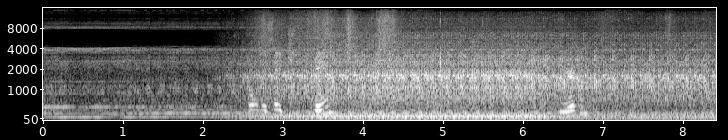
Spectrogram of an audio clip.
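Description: Toyota 76 series four-wheel drive's engine running steadily at low revs as the vehicle sits flexed over a rock step, one front wheel off the ground. The engine comes in about two seconds in, with a few short voice sounds over it.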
